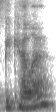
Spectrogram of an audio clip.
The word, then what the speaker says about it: Bella: meeting my name is Bella as in rhymes with Nella and I'm joined tonight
